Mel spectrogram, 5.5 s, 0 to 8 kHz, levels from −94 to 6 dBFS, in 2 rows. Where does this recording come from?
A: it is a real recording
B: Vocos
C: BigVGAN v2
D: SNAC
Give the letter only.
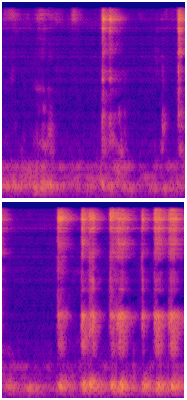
B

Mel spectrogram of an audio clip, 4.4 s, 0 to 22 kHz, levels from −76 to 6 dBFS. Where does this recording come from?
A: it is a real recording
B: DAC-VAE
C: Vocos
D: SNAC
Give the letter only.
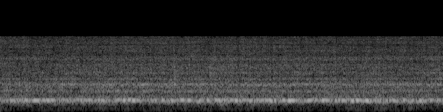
C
